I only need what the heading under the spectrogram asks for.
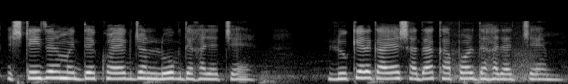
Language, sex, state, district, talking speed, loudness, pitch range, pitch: Bengali, female, Assam, Hailakandi, 135 wpm, -15 LUFS, 250-280 Hz, 265 Hz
